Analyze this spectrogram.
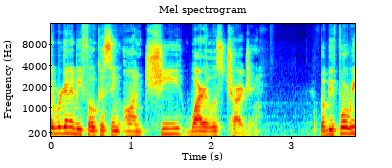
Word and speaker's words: Qi: lot of people call it Qi charging or key or key charging it's actually pronounced Qi CH I or CH EE however you want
